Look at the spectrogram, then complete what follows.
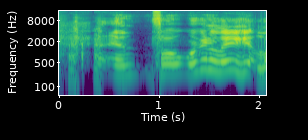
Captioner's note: laughs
